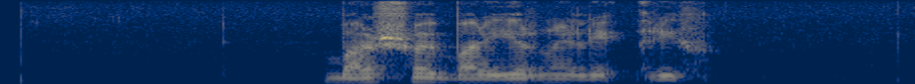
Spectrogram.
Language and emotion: Russian, neutral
